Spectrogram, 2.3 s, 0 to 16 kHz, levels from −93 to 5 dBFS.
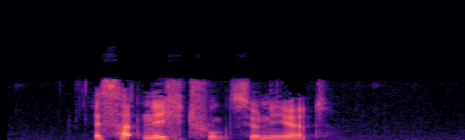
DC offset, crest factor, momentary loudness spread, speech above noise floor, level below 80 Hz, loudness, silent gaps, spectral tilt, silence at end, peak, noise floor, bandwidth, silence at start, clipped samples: under 0.1%; 26 dB; 9 LU; 46 dB; -72 dBFS; -25 LUFS; none; -3 dB/octave; 0.7 s; -2 dBFS; -71 dBFS; 7.4 kHz; 0.45 s; under 0.1%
